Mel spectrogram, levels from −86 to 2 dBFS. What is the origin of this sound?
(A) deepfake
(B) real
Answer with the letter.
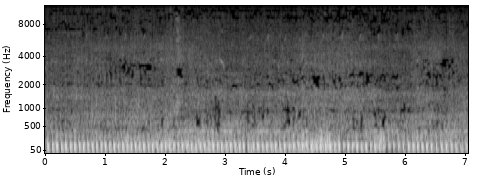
B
